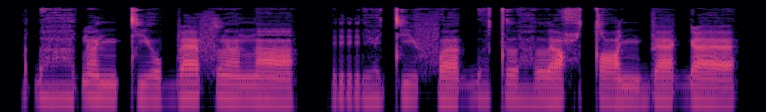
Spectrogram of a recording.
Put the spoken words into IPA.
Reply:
ɗ a̤ ɗ ɐ̃ nʲ tʲ o b æ f l ɐ̃ n ã | rʲ æ̤ tʲ ø f ɐ ɠ ə̤ t l a̤ l ɐ ħ tˤ o nʲ b æ ɠ æ

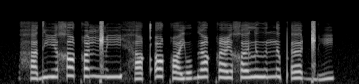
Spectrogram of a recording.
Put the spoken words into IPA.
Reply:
h a˩ d iː˧ χ a˥ q ɯ˧˥ ŋ͡ǁ iː˧ h a˩ qʼ o˥ q o˩ j o˩˧ ɡ ɜ˥ q iː˧ χ əː˧˥ l ɯː˥ n ə˥ pʼ ɜː˧ ɡ͡ǁ i˩˧

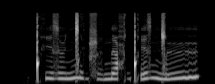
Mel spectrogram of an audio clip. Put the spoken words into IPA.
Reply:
ǃʰ iː z ʉː ŋ͡ǀ e̤ ɡ ʂ æ̤ n ɛː ħ ǃʼ e z ŋ͡ǀ ʉː

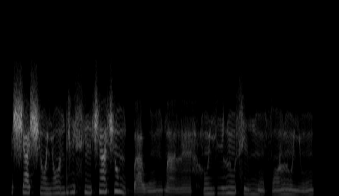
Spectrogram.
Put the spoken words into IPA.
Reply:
ʃ a˧ ʃ ɔ̃˨ j ɔ̃˧ d i˦ s ĩ˧ ʃ ã˦ ʃ ɔ̃˦˨ ɡ͡b a˨ w ũ˧ ɡ͡b ã˨ l ɛ̃˨ h ũ˧ j i˦ l ũ˦ s i˧ m ũ˨ f ɔ̃˨˦ l ũ˦˨ j ũ˨˦

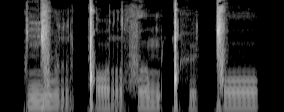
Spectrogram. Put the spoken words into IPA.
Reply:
ŋ͡ǀ u˦ r ǃ ɔ˨ r f ɤ˦ m ǃʰ ʏ˨ ǀ o˦

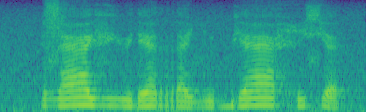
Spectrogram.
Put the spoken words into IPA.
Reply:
z æː vʲ ʉː ɾʲ æ r æ ʎ ʉ bʲ æː h i ç ɛ

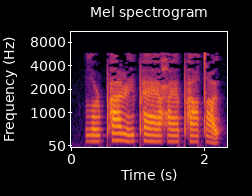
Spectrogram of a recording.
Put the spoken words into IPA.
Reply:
ðˤ u ɭ pʰ a ɭ e pʰ æː ħ æː pʰ a tˤ ɘ

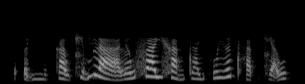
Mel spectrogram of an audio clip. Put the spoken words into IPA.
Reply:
ʔ ə̰˧˨ j ŋ i˧˩ k a˧˩ w t͡ɕ ə̰˧˥ m l aː˧˩ l ə˨˦ w f a˧ j x a˧˩ ŋ t̪ a̤˨˩ j h w i˨˦ ə̯ t̪ʰ a˨˩ k̚ t͡ɕ a̰˧˥ w

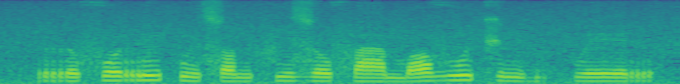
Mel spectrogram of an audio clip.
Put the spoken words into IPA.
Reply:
r ʊ˨ f o˦ r ĩ˦ kʷ ĩ˨ s ɔ˨ n f i˨ z o˨ f aː˨ m ɔ˦ v ũ˦ t͡ʃ ʊ˨ n b ɪ˨ kʷ eː˦ r

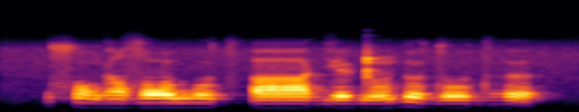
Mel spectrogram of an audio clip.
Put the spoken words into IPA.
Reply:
sˤ õ ɡ a zˤ ʊː w o t͡sʼ aː ɡ e ɖ õ ɗ ʊ d oː dʱ ə

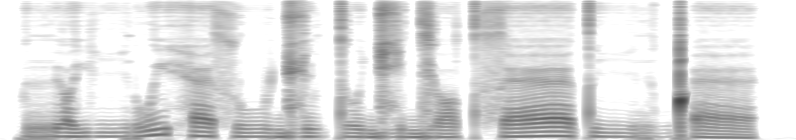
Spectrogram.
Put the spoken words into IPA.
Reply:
rʲ ɒ j iː ɾ u j h æ s uː d͡ʑ ʊ lʲ t ʊ d͡ʑ ɪ dʲ ɒː t s æː t iː r ǃʼ æ

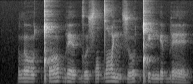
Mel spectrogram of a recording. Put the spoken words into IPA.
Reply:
l ɔ ǃʼ ɔ b ɛ ə̯ ɡ o s ʊ dˤ e ŋ z o ǃʼ ɪ ŋ ɛ b ɛ

